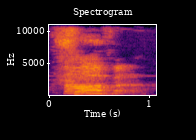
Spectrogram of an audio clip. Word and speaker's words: Thava: It's a Thara. Thava. Thava. Sorry. Thava. Like lava.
